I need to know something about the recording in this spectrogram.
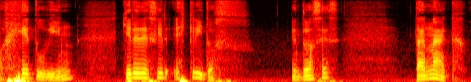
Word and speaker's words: Tanakh: Acá en estos momentos, cuando nosotros nos referimos al Tanaj o al Tanakh, ¿ya? Recordando que en hebreo la letra Kaf también se pronuncia Jaf.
